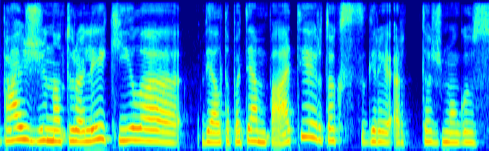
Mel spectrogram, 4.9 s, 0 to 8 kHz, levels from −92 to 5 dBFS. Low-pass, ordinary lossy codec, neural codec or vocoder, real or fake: 7.2 kHz; Opus, 64 kbps; none; real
